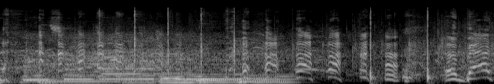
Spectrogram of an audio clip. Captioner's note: laughter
